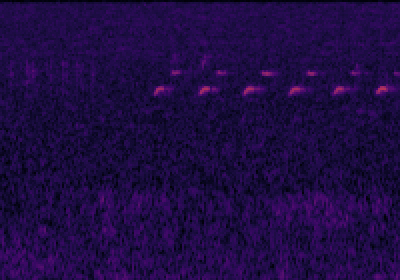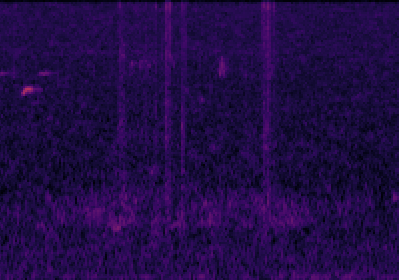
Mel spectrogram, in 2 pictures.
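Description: A woodland bird calling: a run of about seven short, high chirps, about two a second, over a low hiss of background noise. A couple of sharp clicks follow a little past the middle.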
